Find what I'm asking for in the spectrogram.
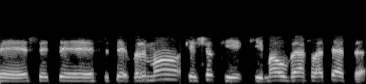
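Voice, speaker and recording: Speaking at a fairly slow pace, a man with an Italian accent uses a high pitch and ordinary pitch variation. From northern Italy (Trentino, Val di Fiemme). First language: Italian (speaking French). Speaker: former Olympic figure skater and coach. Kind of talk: interview. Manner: halting, with repetitions and fillers.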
